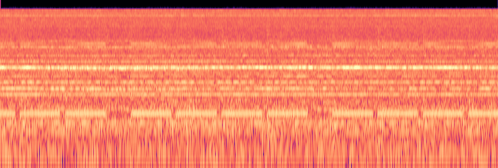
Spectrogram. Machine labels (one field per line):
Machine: slide rail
